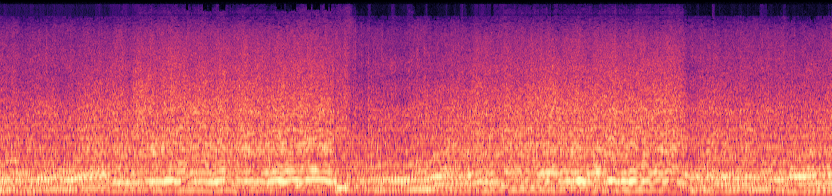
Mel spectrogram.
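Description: UMP modified race cars roaring through a heat race on a dirt track, several engines overlapping in a loud, continuous drone that rises and falls as the cars accelerate and back off through the corners.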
